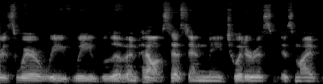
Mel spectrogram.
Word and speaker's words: palimpsest: And Palimpsest, for all the trouble people have saying it and writing it down, it literally is exactly as it sounds and pronounced exactly as it's spelled. Palimpsest, Palimpsest.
